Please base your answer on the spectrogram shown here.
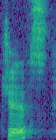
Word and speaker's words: GIFs: is the word gifs is actually supposed to be pronounced with a soft j so as gifs but now everyone calls it gifts i just thought that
